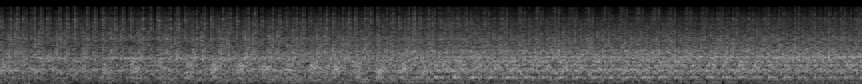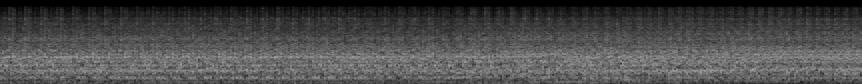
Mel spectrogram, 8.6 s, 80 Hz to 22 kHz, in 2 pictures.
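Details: Deutz 3-cylinder diesel, previously hard-starting early mornings, running after a gravity-fed fuel tank modification: steady even clatter at constant pace with no misses or stumbles; normal running.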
